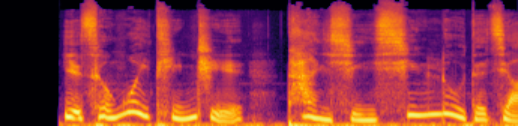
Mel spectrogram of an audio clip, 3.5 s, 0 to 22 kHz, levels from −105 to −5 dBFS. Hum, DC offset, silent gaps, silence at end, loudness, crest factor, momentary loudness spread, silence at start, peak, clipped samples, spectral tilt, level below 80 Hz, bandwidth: none; under 0.1%; none; 0 s; -17 LUFS; 12 dB; 5 LU; 0.4 s; -6 dBFS; under 0.1%; -4.5 dB/octave; -32 dBFS; over 20 kHz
